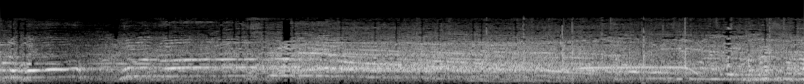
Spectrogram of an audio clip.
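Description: A large crowd sings and cheers in a big echoing hall.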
